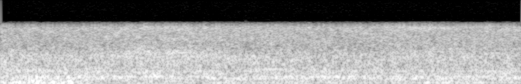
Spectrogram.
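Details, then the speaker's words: New belt tensioner pulley spun by hand: only a soft even hiss, no grinding or rumble, a healthy bearing, unlike the old pulley's rough bad bearings. "also here on the new one if we spin this one we don't hear anything at"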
